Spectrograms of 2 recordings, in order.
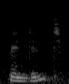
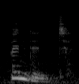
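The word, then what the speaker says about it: pendant: गले में चेन में पिरो कर पहनने वाला लॉकेट होता है पेंडेंट। पेंडेंट। दोस्तों, मैं यहाँ पर सिर्फ सही उच्चारण ही बता रही हूँ।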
